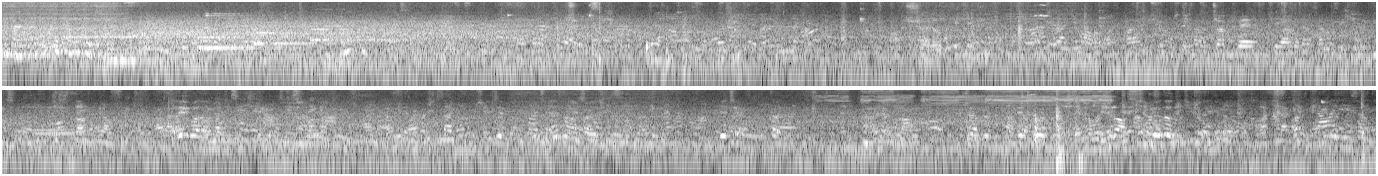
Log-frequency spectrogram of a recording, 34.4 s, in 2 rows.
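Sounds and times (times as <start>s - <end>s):
metrobus soundscape: 0.0s - 34.3s.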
